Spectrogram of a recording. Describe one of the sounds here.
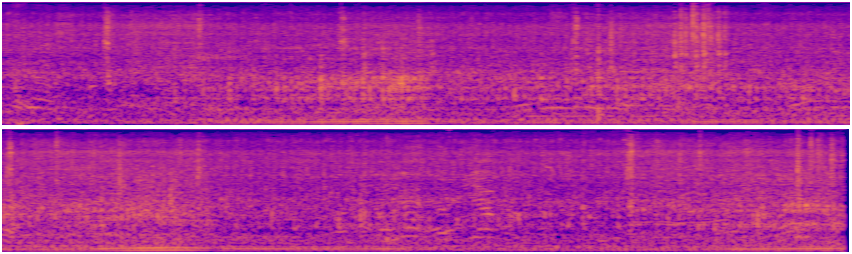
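Tyres spin and churn through thick mud.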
